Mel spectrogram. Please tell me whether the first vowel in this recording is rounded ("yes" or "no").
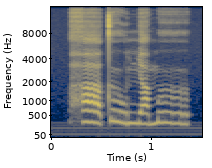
no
